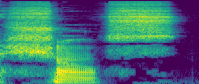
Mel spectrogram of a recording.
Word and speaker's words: chance: Avoir de la chance. Avoir de la chance. Notice the pronunciation. Sh. This is nasalized. And then s. Chance.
